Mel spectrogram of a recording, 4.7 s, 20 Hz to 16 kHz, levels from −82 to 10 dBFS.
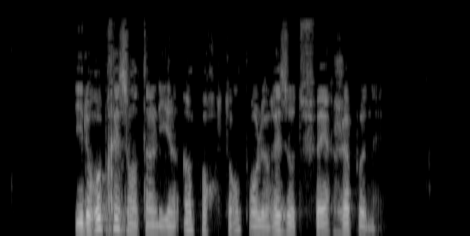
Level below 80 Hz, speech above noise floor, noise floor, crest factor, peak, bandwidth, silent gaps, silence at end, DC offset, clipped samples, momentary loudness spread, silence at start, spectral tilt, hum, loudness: -62 dBFS; over 63 dB; under -90 dBFS; 20 dB; -8 dBFS; 11.5 kHz; none; 0.95 s; under 0.1%; under 0.1%; 11 LU; 0.75 s; -6 dB/octave; none; -28 LUFS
